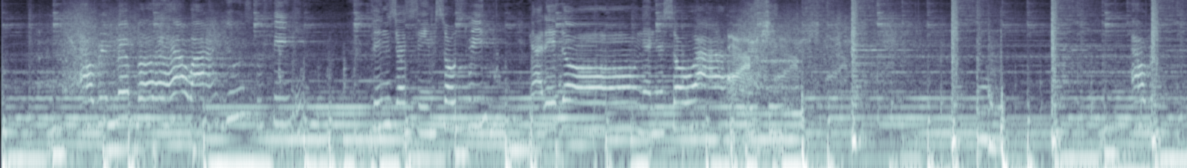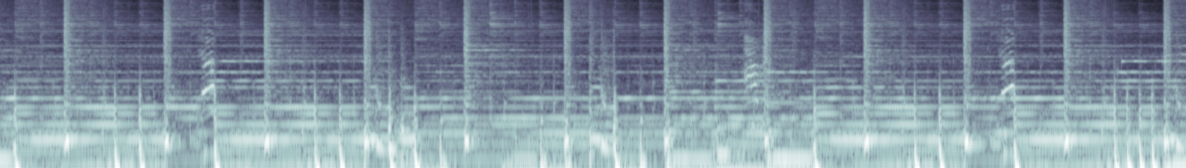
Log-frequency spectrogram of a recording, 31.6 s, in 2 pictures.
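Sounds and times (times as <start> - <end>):
instrumental music: 0.0 - 31.6.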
